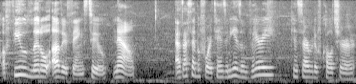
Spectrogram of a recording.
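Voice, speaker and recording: A woman from the United States talks through her experience in a relaxed, candid vlog, full of "you know" and "like." Her voice sits low in pitch. Faint outdoor ambience and birdsong sit behind her. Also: a little hiss or hum. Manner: chatty, frank, lots of fillers. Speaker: vlogger. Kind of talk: casual personal vlog.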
